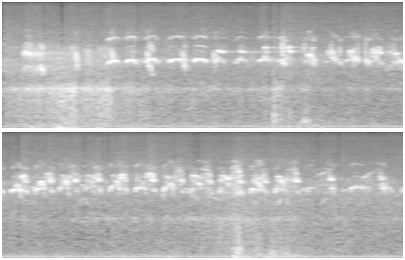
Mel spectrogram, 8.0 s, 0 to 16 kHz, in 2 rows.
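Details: Osprey at a Savannah nest on a windy June 12, 2021, during the oldest chick's first fledge; high, rapid chirps repeat continuously and unevenly for the whole stretch over a soft background of wind.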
